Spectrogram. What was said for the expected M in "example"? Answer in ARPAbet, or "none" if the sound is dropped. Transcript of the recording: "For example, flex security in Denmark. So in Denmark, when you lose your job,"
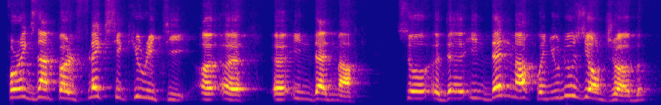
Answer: none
